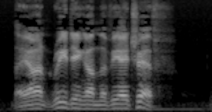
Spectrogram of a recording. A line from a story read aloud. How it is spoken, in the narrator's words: grunted the trog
